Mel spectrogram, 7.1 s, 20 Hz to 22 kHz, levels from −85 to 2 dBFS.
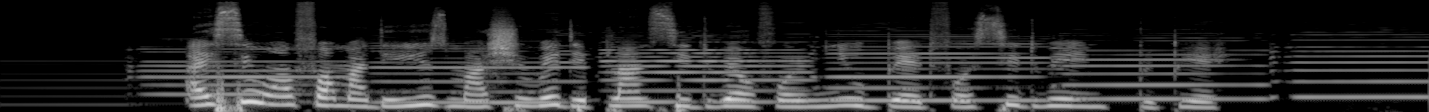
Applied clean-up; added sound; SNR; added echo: classical method spectral subtraction.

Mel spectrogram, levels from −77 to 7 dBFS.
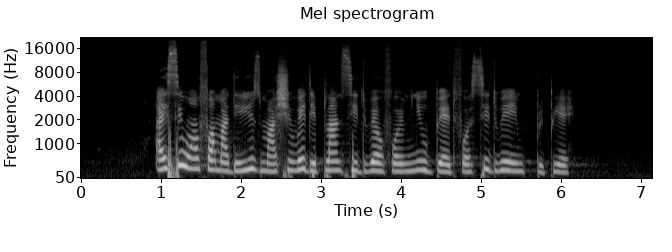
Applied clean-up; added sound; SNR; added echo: none; none; none; none.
